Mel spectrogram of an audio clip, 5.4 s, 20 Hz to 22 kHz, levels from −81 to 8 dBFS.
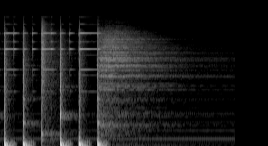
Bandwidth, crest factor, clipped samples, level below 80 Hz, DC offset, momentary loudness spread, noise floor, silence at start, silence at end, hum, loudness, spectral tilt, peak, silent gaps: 12.5 kHz; 20 dB; under 0.1%; -24 dBFS; under 0.1%; 19 LU; -61 dBFS; 0.1 s; 2.55 s; 50 Hz at -45 dBFS; -22 LUFS; -4 dB/octave; -2 dBFS; none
